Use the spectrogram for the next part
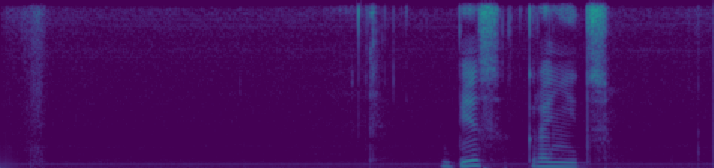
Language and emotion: Russian, neutral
